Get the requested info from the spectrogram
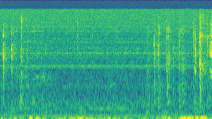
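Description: Typing on a computer keyboard: a run of light, irregularly spaced key clicks.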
